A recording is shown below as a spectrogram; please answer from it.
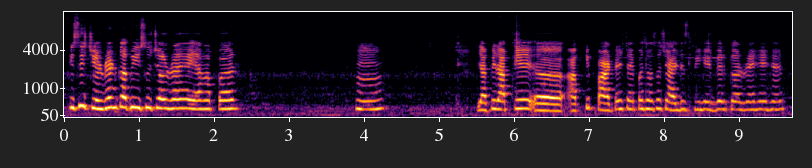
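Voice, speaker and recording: High-voiced woman giving a tarot reading. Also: little pitch movement, normal speed, pauses often, low-quality recording. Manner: Hindi-English mix, addresses viewer directly, muses over cards. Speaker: tarot reader.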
